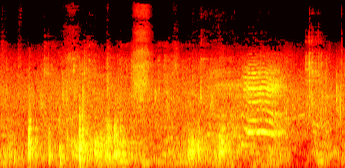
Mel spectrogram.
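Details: Goats on a farm, one giving a clear quavering bleat near the end after a stretch of people talking and general yard noise.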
